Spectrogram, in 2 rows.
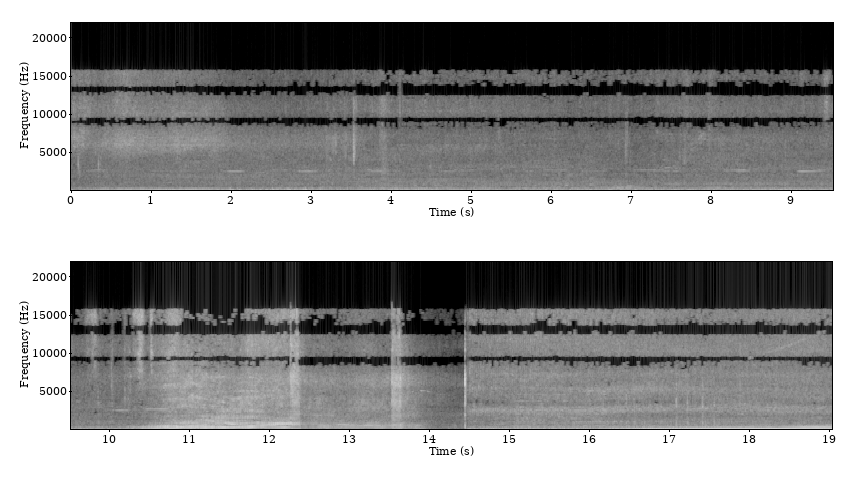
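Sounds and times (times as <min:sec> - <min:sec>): street traffic noise: 0:00.0 - 0:19.0
car engine accelerating hard: 0:10.3 - 0:19.0.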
